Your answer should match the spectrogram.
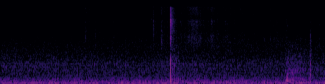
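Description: Near silence: a faint low background with one sharp click about three and a half seconds in and a few faint crackles.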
